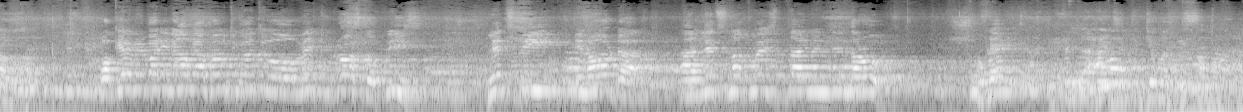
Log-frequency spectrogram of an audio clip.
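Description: A middle-aged man sings loudly, his voice echoing around a stone hall.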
